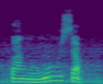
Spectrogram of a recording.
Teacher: The accent is in the third syllable, so you pronounce this pangungusap.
